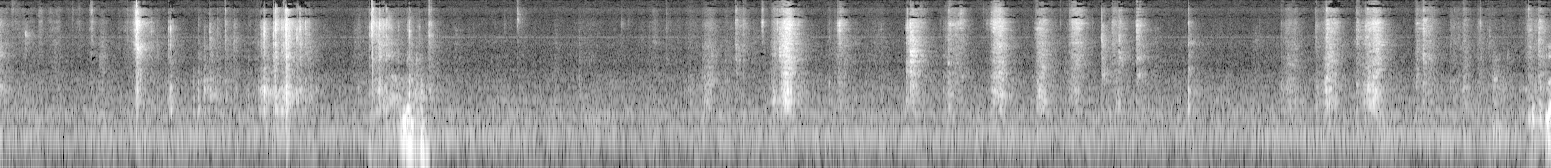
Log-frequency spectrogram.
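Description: A knife scrapes spread across toast.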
